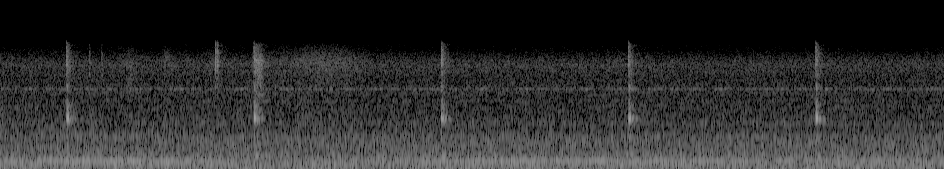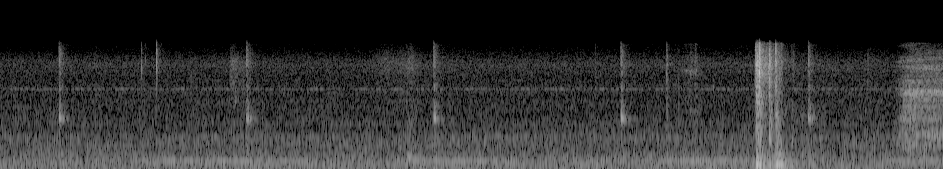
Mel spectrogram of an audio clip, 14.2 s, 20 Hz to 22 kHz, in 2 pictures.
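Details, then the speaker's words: Stafix X6 12-volt fence energizer under repair at full power: faint dry crackling ticks about every 1.5 seconds over a quiet hum, no sharp pulse snap; it charges but never fires. Earlier it half-worked only on half power. "pastor trying to charge up a little crackling sound coming from it so it was getting energy but it wouldn't click"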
